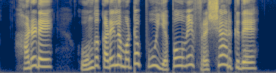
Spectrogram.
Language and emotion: Tamil, surprised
